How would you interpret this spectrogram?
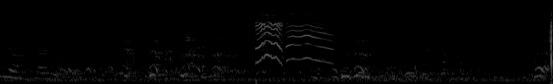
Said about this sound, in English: This is a rooster, if you use your imagination.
